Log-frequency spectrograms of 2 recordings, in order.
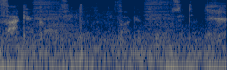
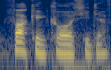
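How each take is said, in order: First: Whispered curse under the breath. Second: Said in the usual way. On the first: Acted. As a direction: hiss the curse to yourself.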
